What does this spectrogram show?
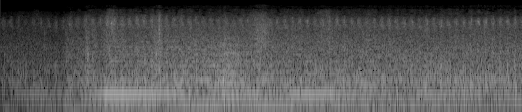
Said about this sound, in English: A chopper lands on one side of the border fence.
